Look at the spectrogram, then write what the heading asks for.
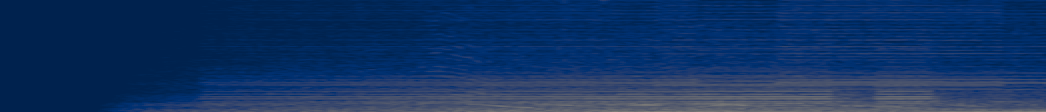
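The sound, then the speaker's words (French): Car horns blare in a traffic jam, drivers honking because their team won the match, a steady, loud honking that starts after a brief silence and holds continuously over a rumbling street background with faint voices. “Pourquoi il klaxonne comme ça?”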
